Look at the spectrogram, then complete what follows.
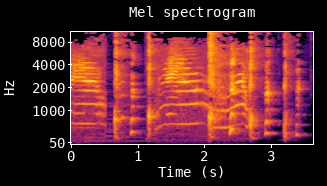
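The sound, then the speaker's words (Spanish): A cat meows repeatedly and loudly, a string of drawn-out, wavering cries broken by short yowls and sharp breaths, with no one talking. “¿Cuántas veces te voy a decir que te deshagas de ese horrible gato?”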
